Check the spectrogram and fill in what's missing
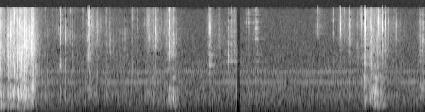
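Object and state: Bead-filled floam slime.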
